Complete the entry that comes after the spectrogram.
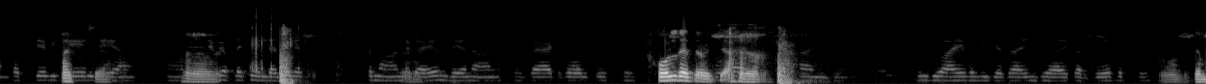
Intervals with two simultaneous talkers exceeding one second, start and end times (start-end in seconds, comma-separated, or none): none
